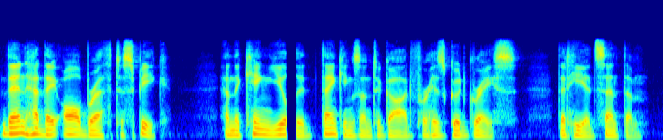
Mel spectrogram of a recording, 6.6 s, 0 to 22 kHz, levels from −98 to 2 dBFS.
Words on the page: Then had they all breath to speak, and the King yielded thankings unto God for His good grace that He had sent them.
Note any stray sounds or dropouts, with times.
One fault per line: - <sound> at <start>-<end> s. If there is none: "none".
- dropout at 2.9-3.0 s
